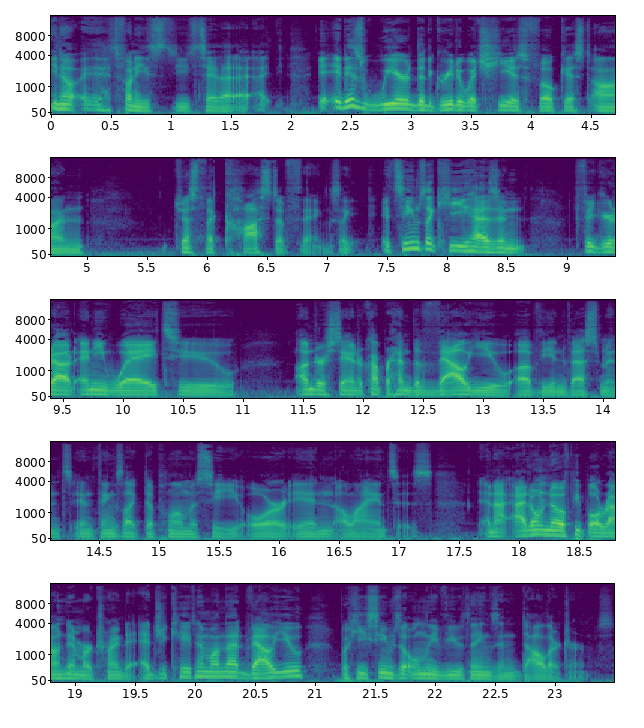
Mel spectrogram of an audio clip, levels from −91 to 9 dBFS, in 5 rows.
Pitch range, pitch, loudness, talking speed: 85-115 Hz, 95 Hz, -21 LUFS, 195 wpm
